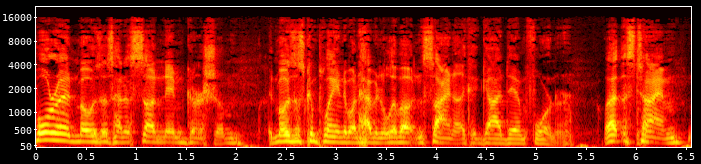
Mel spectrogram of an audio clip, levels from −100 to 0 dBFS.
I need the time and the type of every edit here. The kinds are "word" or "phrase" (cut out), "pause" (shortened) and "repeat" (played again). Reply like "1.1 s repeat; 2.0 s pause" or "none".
2.2 s pause; 5.6 s pause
